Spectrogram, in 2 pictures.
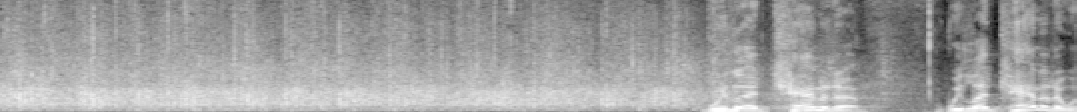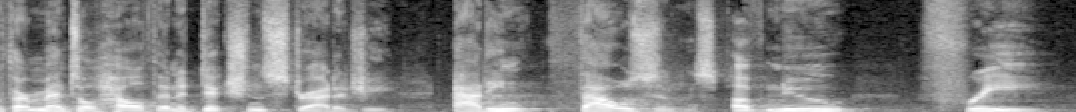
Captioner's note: applause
